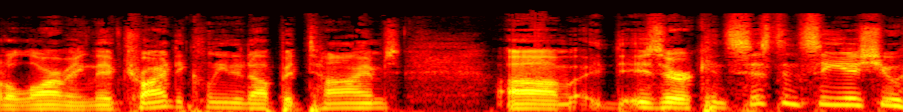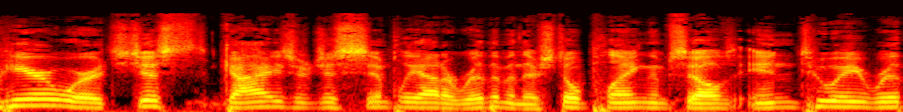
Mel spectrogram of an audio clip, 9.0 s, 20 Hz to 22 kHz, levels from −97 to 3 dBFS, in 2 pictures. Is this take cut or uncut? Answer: uncut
